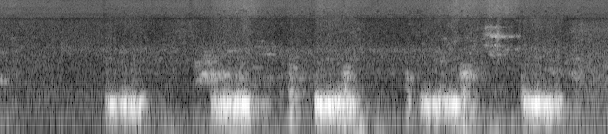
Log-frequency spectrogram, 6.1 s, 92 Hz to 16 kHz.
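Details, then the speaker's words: Simulated rough medium-pitched murmur built from a 180–460 Hz frequency band: short whooshing bursts about once a second, roughly 55–60 a minute, imitating the rough murmur of aortic and pulmonary stenosis. "Si tomamos una banda comprendida entre 180 y 460 ciclos, obtenemos el soplo áspero que asociamos con la estenosis aórtica y pulmonar."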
